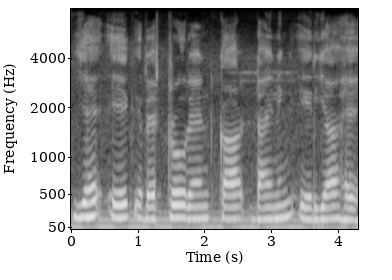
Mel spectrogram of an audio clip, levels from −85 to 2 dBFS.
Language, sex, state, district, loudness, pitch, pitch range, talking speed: Hindi, male, Madhya Pradesh, Katni, -14 LUFS, 165 Hz, 160-175 Hz, 95 wpm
